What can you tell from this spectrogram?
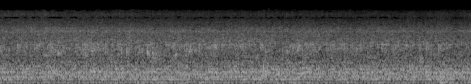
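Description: Hilsa (ilish) pieces deep-frying in a large wok of hot oil, giving a steady sizzling hiss.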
